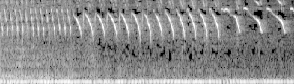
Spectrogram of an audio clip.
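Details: Canary song used to prompt caged birds to sing: a fast buzzy trill of repeated notes, then a long series of sweeping downslurred whistles about four per second, over a low hum.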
